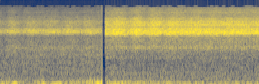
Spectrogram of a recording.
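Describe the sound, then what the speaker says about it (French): Strong wind rushes across a microphone on a high mountain hiking trail, a loud continuous roar with a momentary dropout near the middle before the gusting resumes. "il y a un vent de folie ici, en hauteur"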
